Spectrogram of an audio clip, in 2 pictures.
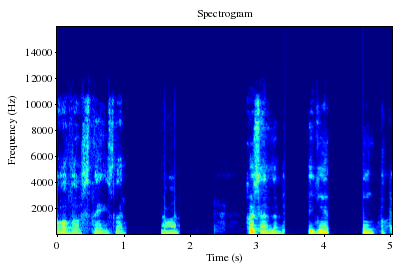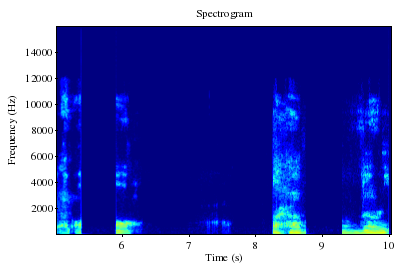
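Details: Adult male with aphasia after two strokes in November 2017, including a hemorrhagic stroke; short-term memory problems, right-sided weakness, unusable numb right hand, ten seizures since; aphasia.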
